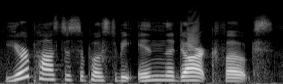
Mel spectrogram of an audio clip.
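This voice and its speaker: A woman's voice: mid-range voice, moderate pace, clean tone, no echo. Chatty woman hosting a morning show. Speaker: co-host of a cooking radio show. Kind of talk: casual radio chat.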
